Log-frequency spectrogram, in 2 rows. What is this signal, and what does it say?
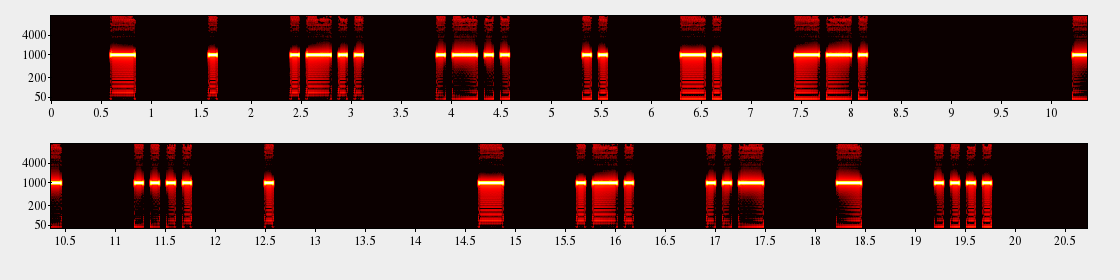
Morse code, heard as a keyed tone, about 15 wpm, spaced as for 8 wpm, 1000 Hz. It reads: TELLING THE TRUTH
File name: qotdfiles / 8wpm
